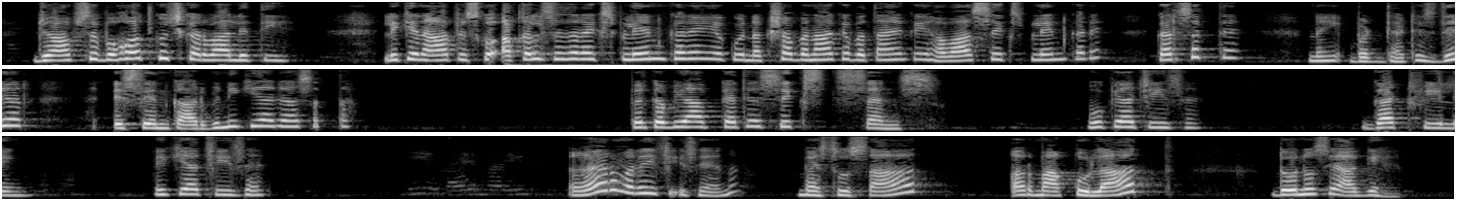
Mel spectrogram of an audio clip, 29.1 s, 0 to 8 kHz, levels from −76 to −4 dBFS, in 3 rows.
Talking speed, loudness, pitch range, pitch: 150 wpm, -21 LUFS, 205-275 Hz, 235 Hz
